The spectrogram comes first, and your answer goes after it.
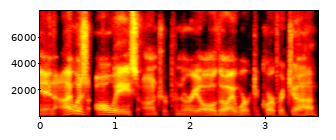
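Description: A bright, sharp tone carries speech at a moderate pace over a quiet background. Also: man. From US Midwest. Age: 70s. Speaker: family banking advisor. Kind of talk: casual interview.

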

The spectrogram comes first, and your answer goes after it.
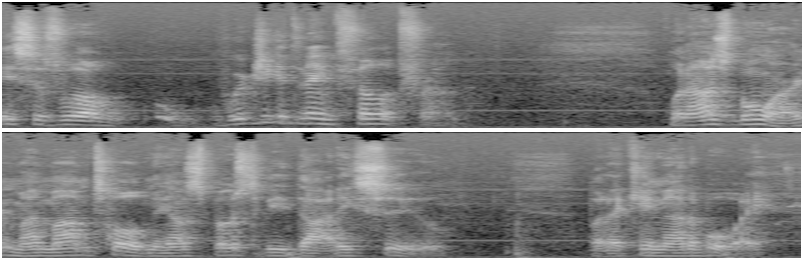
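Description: An American man talks at a fairly quick pace, with long, frequent pauses. Noticeable background noise runs under his speech. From US Midwest (Iowa). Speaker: pastor. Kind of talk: casual chat.

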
